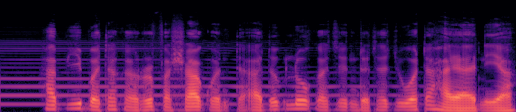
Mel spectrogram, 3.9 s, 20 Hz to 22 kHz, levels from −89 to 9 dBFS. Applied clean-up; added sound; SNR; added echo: none; Wind instrument, woodwind instrument; 20 dB; none.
